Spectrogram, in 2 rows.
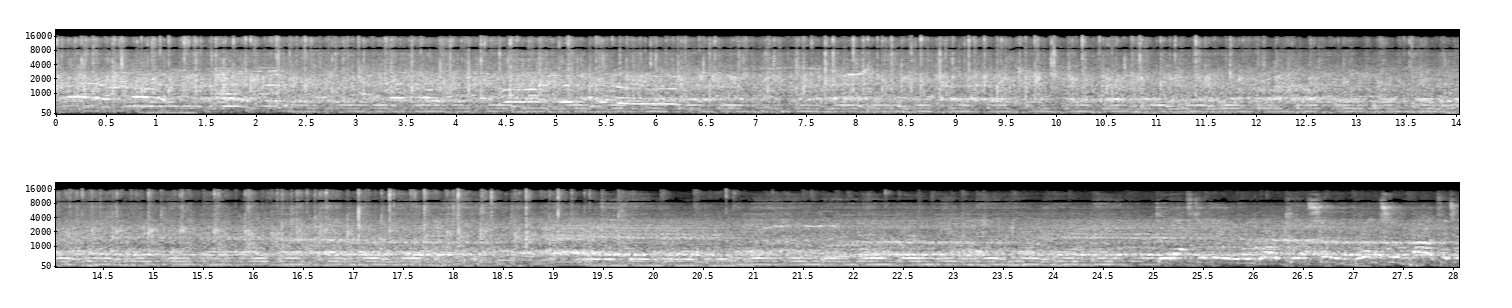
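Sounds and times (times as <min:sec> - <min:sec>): crowd applauding and cheering: 0:00.0 - 0:28.0
music over pa system: 0:00.0 - 0:28.0.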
